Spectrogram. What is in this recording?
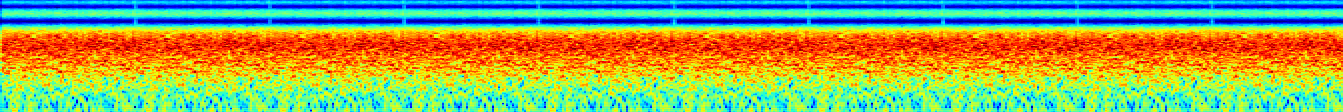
Rocket Take-off Sound
A sound created by modifying white noise in Audacity to create a rocket-like sound.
